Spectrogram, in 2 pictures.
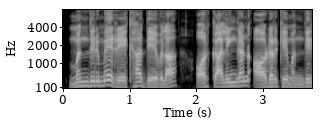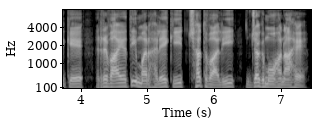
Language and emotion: Urdu, neutral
